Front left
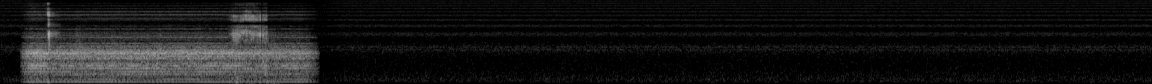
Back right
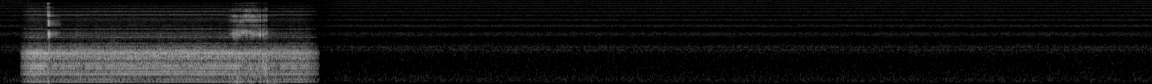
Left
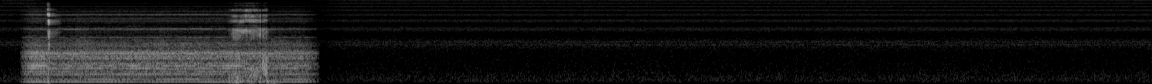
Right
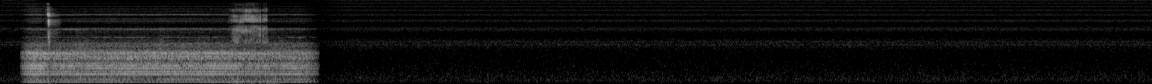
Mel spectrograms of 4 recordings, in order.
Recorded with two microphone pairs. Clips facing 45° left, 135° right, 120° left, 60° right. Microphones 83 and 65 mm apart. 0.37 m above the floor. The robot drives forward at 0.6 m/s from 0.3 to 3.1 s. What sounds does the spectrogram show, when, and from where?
0.5 s a finger snap: 165° left
2.3 s tearing paper: 160° left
